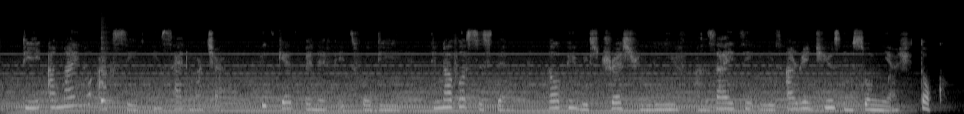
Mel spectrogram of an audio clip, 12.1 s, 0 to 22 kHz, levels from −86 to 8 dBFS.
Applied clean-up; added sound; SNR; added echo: none; Organ + Cowbell; 3 dB; none.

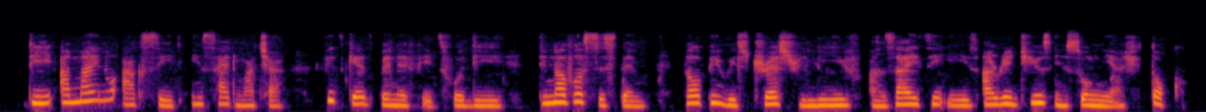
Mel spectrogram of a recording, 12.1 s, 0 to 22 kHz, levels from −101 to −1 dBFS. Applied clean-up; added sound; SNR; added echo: none; none; none; none.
